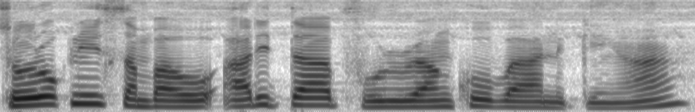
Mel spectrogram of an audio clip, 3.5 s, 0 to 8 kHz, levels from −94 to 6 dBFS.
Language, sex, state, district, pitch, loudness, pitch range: Garo, male, Meghalaya, South Garo Hills, 170 Hz, -15 LUFS, 155-200 Hz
